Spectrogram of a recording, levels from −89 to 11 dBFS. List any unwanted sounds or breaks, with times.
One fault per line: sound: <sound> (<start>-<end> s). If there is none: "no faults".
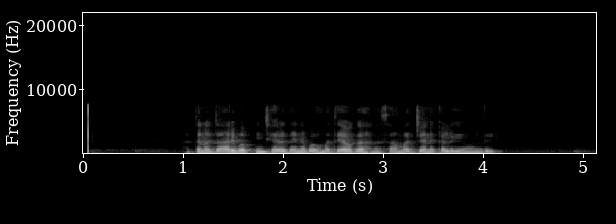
no faults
